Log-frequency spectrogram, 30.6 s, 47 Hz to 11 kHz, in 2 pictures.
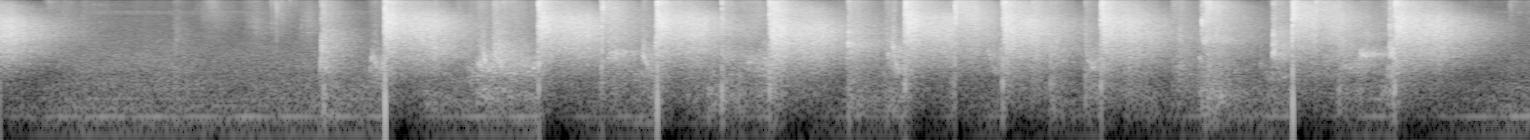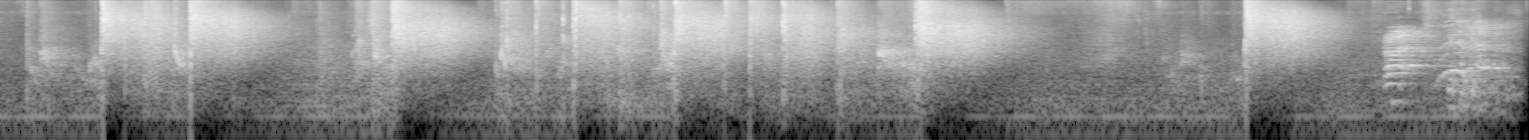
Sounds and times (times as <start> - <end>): Whip: 0.0 - 0.7, 2.7 - 25.6, 27.7 - 28.8.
